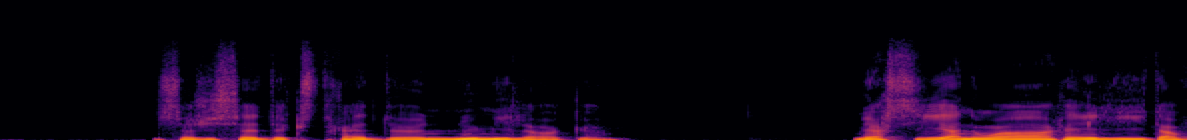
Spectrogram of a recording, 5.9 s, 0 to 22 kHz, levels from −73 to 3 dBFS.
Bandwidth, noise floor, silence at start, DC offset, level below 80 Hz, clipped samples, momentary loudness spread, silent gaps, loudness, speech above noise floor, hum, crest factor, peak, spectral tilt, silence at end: 14 kHz; -70 dBFS; 0.75 s; under 0.1%; -42 dBFS; under 0.1%; 14 LU; none; -20 LUFS; 52 dB; none; 14 dB; -6 dBFS; -8 dB/octave; 0 s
